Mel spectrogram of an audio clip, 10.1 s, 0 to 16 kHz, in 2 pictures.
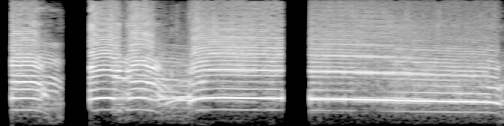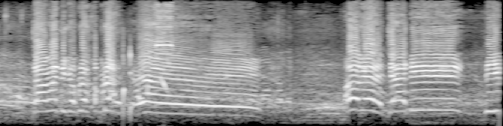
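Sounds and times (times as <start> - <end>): crowd long held yell: 0.2 - 5.4
crowd shouting: 0.2 - 8.5.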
